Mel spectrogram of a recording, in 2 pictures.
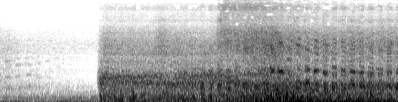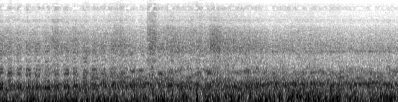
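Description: Spaceship engines roar steadily.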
